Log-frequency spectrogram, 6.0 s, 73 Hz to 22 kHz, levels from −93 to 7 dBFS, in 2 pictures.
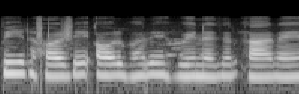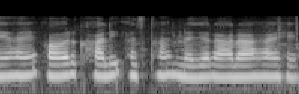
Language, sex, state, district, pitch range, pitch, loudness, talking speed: Hindi, female, Bihar, Kaimur, 215-235 Hz, 225 Hz, -16 LUFS, 160 wpm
